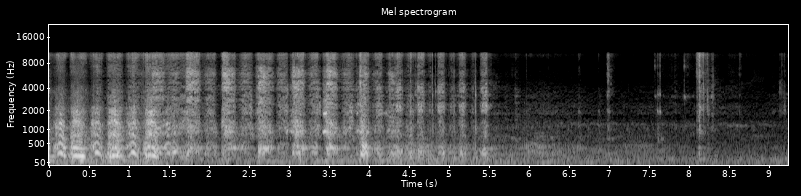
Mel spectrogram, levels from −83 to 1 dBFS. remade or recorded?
remade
